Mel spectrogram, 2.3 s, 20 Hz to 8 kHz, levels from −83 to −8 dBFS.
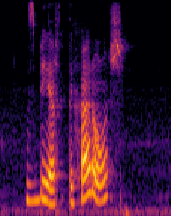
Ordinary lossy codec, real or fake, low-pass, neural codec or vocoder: none; real; none; none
